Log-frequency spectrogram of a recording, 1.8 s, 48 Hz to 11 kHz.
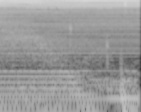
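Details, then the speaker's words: Homemade transformer with 110 V on the primary, giving about 43 V on the secondary: a steady low mains buzz caused by loose, unvarnished core laminations vibrating. "y como pueden escuchar, aquí tenemos el zumbido que les mencionaba por la falta de barniz y de que queden por falta de que nuestro núcleo quede más firme."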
